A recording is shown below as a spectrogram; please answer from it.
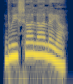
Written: ದ್ವಿಶಾಲಾಲಯ

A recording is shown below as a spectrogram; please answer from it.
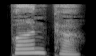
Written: ಪಾಂಥ

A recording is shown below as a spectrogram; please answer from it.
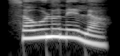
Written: ಸೌಳ್ನೆಲ

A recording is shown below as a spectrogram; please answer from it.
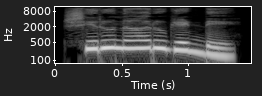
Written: ಶಿರುನಾರುಗೆಡ್ಡೆ

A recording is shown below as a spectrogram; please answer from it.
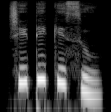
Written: ಚಿಟುಕಿಸು

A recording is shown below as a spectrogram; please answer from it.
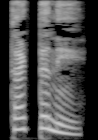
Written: ಥಟ್ಟನೆ

